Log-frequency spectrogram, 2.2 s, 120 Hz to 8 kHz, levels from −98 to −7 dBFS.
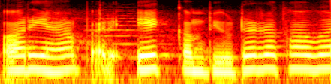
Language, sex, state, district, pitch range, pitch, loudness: Hindi, female, Jharkhand, Ranchi, 230-255 Hz, 250 Hz, -15 LUFS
